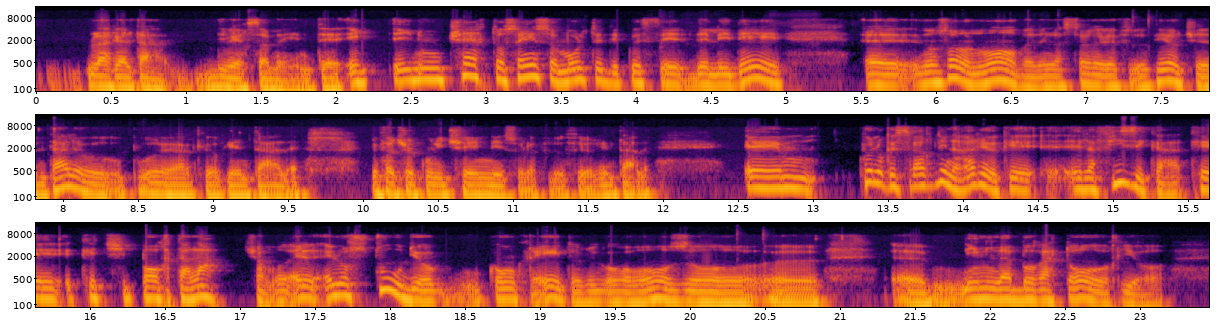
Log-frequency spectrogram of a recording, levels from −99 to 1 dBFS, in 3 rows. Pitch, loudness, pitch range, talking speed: 125 Hz, -22 LUFS, 110-155 Hz, 150 wpm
